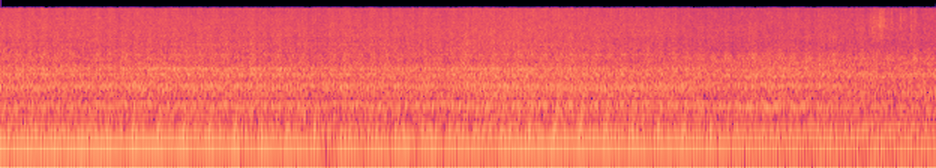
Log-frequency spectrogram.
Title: Truck making a weird noise.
